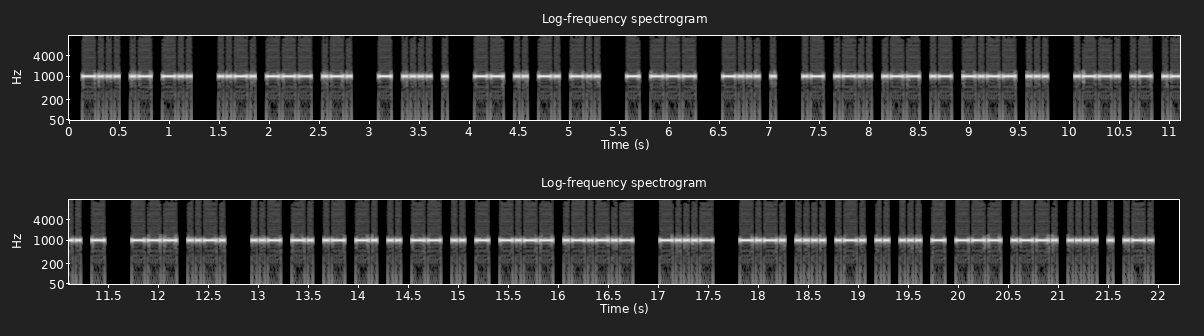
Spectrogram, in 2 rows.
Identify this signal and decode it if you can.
Morse code, heard as a keyed tone, about 30 wpm, 1000 Hz. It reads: BAD FOR THE MIND TO BE ALWAYS PART OF UNANIMITY. <BT> CHRISTOPHER
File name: qotdfiles / 30wpm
